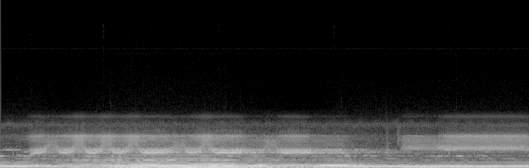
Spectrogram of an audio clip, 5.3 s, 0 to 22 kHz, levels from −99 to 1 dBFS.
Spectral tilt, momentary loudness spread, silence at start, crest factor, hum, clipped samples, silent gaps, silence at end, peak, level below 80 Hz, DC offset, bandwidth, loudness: -8 dB/octave; 6 LU; 0 s; 14 dB; none; under 0.1%; none; 0 s; -6 dBFS; -64 dBFS; under 0.1%; 6.8 kHz; -20 LUFS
